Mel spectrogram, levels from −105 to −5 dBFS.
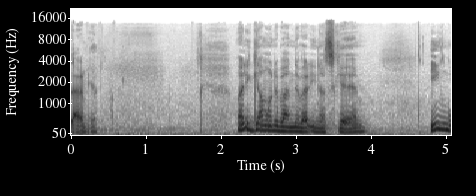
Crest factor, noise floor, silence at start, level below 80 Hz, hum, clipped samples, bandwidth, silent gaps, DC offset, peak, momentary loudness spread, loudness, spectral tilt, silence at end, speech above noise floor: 14 dB; -47 dBFS; 0 s; -46 dBFS; none; under 0.1%; 14.5 kHz; none; under 0.1%; -10 dBFS; 25 LU; -23 LUFS; -6.5 dB/octave; 0 s; 25 dB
